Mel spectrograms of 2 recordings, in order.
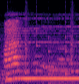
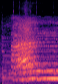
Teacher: maka saat membaca nun bertasydid kita tahan lama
